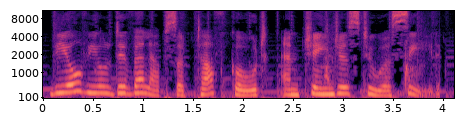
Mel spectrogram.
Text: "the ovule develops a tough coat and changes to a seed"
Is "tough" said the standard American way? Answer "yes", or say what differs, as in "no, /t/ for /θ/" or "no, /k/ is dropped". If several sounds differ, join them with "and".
yes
